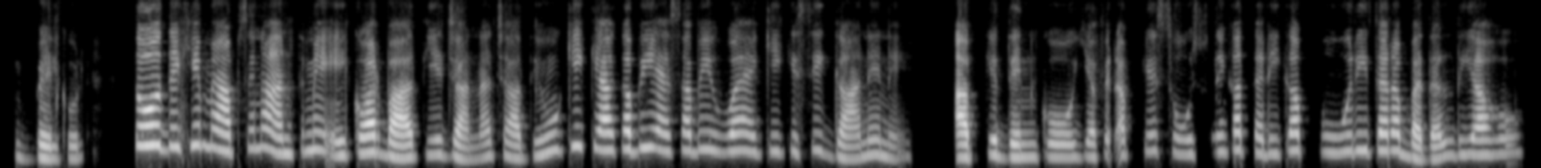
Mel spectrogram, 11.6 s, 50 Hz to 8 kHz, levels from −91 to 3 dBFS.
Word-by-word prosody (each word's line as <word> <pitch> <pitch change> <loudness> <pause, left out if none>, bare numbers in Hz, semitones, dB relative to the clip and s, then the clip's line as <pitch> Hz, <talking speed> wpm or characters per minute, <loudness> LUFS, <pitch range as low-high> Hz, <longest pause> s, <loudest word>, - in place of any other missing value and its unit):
बिल्कुल, 170 -1 -4 0.4
तो 355 +1 +10
देखिए 335 +1 -2
मैं 330 -4 -2
आपसे 275 +3 +3
ना 315 0 0
अंत 235 +2 -2
में 280 +1 -4
एक 210 -2 -5
और 250 +1 +8
बात 185 -3 +6
ये 225 0 -7
जानना 180 -1 -2
चाहती 195 -2 -6
हूँ, 255 +6 -4
कि 345 0 -1
क्या 285 -3 +5
कभी 305 +2 +1
ऐसा 270 +1 -3
भी 290 +2 -8
हुआ 270 -1 -2
है 265 -2 -3
कि 260 +2 -13
किसी 265 +2 -13
गाने 200 +1 -4
ने 190 -1 -12 0.4
आपके 185 +4 +5
दिन 190 -1 -3
को 185 0 -4
या 195 - -3
फिर - - -13
आपके 245 +5 -8
सोचने 240 0 -12
का 285 - -1
तरीका 235 +3 -2
पूरी 270 0 -8
तरह 275 +1 +2
बदल 175 -2 -2
दिया 220 +1 -1
हो? 230 +3 -7
235 Hz, 210 wpm, -21 LUFS, 195-275 Hz, 0.4 s, तो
